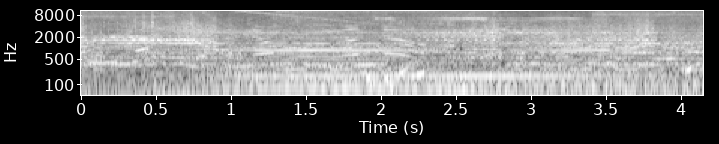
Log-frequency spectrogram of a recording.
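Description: Experimental electronic drone music: low synthesizer drones layered with higher held tones. Short gliding tones bend up and down over them.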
